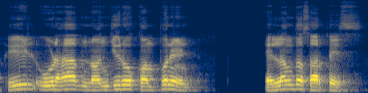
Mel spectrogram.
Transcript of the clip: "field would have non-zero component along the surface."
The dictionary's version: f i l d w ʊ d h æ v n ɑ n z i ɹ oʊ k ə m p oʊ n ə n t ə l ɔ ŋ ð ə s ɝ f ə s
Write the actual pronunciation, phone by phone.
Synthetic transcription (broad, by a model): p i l d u d h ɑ b n ɑ n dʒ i ɹ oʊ k ə m p oʊ n ə n t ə l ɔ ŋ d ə s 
